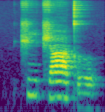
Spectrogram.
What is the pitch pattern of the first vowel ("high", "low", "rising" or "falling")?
high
